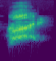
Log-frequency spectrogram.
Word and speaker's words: Rai: on a book like Ray. Okay. Here we go. My apologies for correcting you. It's actually pronounced Rye.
